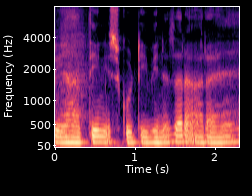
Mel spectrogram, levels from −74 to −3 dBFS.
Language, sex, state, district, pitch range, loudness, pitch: Hindi, male, Jharkhand, Ranchi, 115-125 Hz, -14 LUFS, 115 Hz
